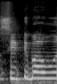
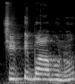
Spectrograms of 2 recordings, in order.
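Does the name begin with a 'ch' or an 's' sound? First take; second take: s; ch. First: The name begins with an 's' sound. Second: The name begins with a 'ch' sound.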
